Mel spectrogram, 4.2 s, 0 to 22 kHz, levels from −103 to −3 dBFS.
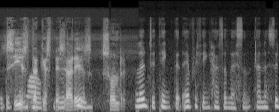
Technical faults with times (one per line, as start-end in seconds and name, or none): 0.00-0.04 speech suppressed in double talk
0.04-0.08 echo leak
0.38-1.24 speech suppressed in double talk
0.58-1.06 echo leak
1.38-2.08 echo leak
2.01-2.05 speech suppressed in double talk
